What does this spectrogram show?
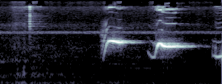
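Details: Two bright whistles from a sooty-headed bulbul's loud varied song, the first high and level, the second starting lower and flattening, with a third note just beginning.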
